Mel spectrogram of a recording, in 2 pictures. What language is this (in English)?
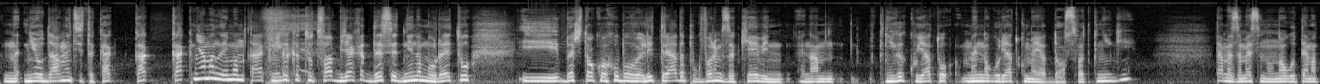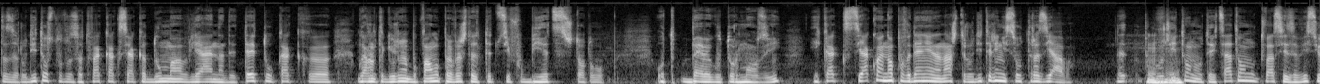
Bulgarian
